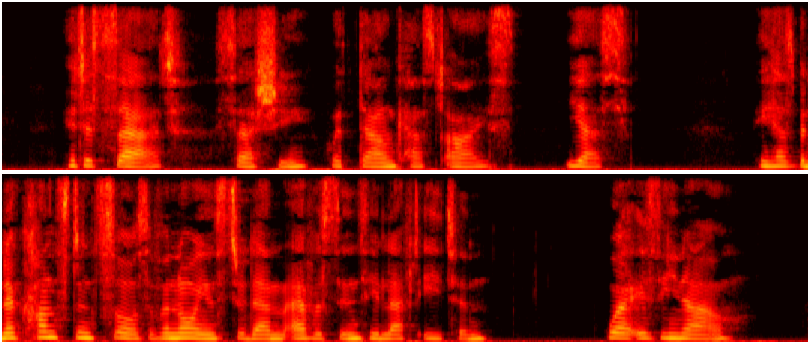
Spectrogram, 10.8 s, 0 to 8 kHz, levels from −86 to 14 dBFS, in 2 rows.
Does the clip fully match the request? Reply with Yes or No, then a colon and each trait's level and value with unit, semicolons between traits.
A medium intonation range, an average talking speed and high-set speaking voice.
No: narrow, 1.6 semitones; average, 155 wpm; high, 220 Hz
